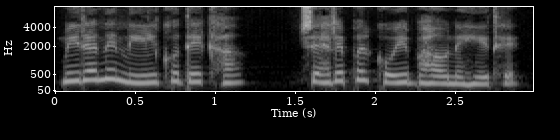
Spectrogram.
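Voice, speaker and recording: A woman narrating an audio story in a slow, even storytelling manner. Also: a little high, dry recording. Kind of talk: scripted narration.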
